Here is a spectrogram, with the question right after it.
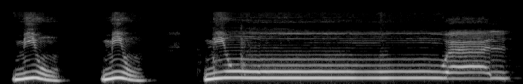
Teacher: میم زیر می پڑھ کے میں ہوٹوں کو بالکل واو کی طرح راؤنڈ کر دیتی ہوں، جیسے واو کی ادائیگی کے لیے ہم راؤنڈ کرتے ہیں.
